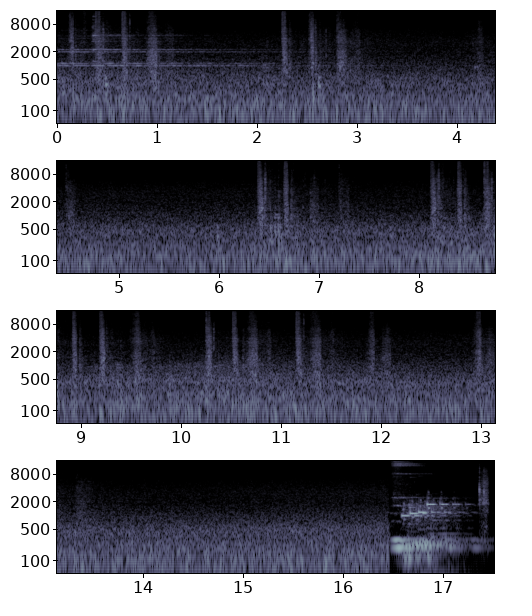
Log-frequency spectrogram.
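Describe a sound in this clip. Footsteps crunch and shuffle through soft sand.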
